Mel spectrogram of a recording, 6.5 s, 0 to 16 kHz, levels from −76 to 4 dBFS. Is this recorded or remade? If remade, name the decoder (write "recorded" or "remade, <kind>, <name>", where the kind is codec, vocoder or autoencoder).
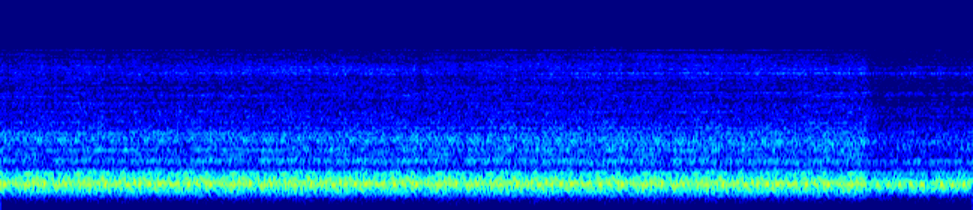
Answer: recorded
